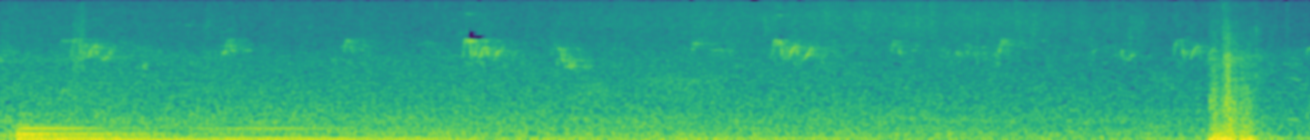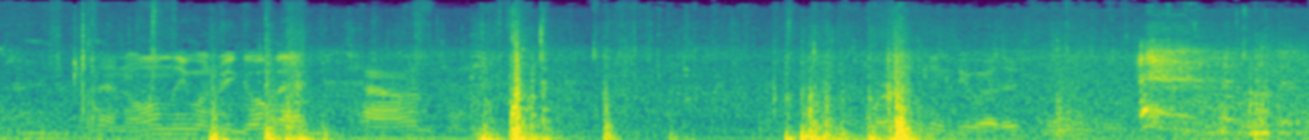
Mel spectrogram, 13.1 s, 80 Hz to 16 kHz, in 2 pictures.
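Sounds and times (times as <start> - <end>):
low background music notes: 0.0 - 5.5
small birds chirping: 0.0 - 7.6.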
